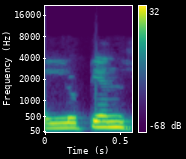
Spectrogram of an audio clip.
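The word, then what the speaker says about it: Lutyens: एल यू टी वाई ई एन एस उसका surname है। लुटियंस बोलेंगे।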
